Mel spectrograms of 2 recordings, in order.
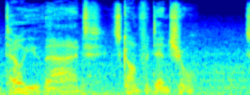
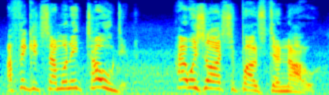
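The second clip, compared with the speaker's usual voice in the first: high, loud and fast justification; agitated; 11 semitones higher, 6 dB louder than usual. Acted. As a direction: protest your innocence. Suspect justifies himself.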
